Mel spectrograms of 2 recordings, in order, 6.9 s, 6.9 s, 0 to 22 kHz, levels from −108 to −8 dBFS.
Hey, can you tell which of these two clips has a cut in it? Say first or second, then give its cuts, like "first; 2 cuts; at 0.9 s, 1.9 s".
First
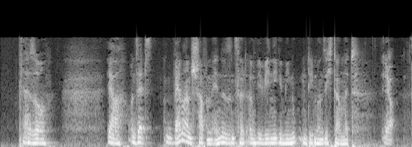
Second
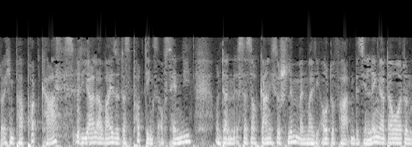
first; 1 cut; at 3.4 s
